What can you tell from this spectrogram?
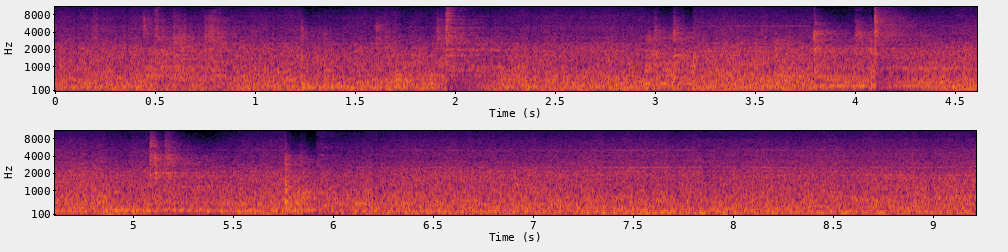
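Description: Steady mechanical din of factory machinery, with a few sharp metallic clinks as the steel mould sections and their clamps are handled.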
